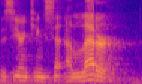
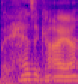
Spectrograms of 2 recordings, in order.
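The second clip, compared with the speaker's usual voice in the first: plain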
